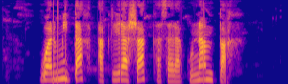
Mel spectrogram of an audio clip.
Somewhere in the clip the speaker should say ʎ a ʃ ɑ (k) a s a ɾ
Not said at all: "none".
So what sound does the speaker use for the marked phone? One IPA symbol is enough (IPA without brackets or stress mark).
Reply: k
